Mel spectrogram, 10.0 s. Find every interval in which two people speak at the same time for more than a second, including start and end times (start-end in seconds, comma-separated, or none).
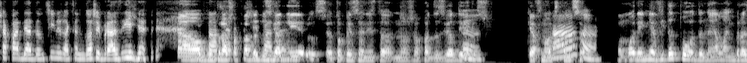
2.6-3.9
